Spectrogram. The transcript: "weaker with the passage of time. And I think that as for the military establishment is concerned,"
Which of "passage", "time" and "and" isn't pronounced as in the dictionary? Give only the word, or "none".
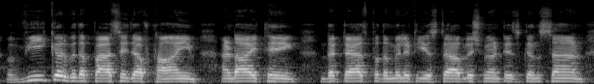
none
